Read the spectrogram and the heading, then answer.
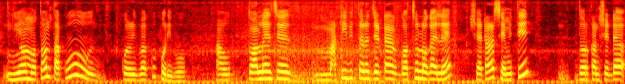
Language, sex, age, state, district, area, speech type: Odia, female, 30-45, Odisha, Malkangiri, urban, spontaneous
